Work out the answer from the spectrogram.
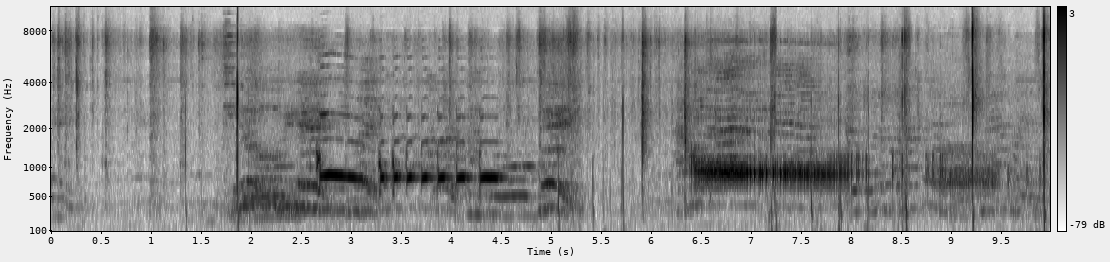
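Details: Zebra dove calling busily: a quick run of evenly spaced, beating coo notes at mid pitch, then a longer buzzy, humming stretch, with faint voices and sharp clicks around it.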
